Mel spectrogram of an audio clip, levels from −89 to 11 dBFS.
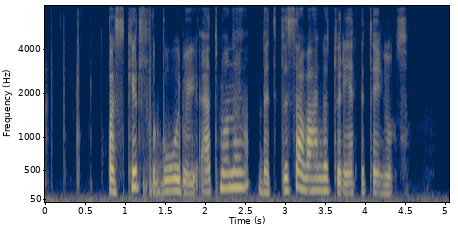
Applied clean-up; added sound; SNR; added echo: neural diffusion model UNIVERSE++.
